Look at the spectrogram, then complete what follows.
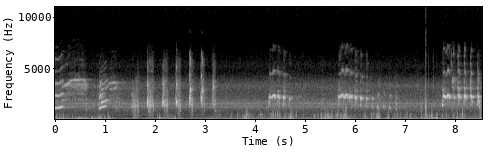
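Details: Bald eagle at the NCTC nest on September 24, 2023, chasing an adult intruder, about five years old, off the nest: rapid series of high, thin chattering notes, with squeaky rising phrases and pulsed bursts, amid rustling and branch noises.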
